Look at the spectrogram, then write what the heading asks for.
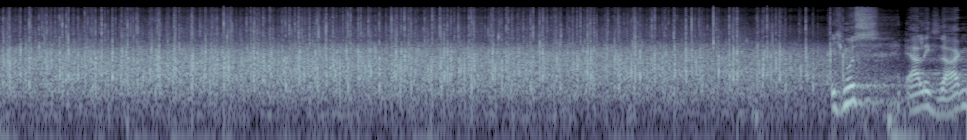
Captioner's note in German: Beifall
